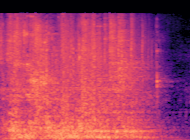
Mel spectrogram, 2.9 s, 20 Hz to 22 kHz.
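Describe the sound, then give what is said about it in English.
A heavy dresser is tipped over and slams onto the floor, a loud booming crash with a deep rumble and rattling clatter that holds for about two seconds, then dies away. “Help me tip it. You got a grip? Yeah. 1, 2, 3. Now!”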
